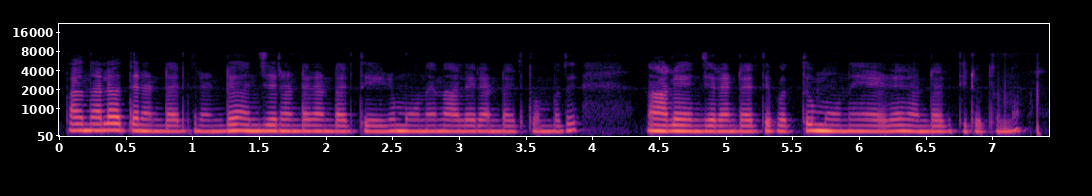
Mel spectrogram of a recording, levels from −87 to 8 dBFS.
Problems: none marked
